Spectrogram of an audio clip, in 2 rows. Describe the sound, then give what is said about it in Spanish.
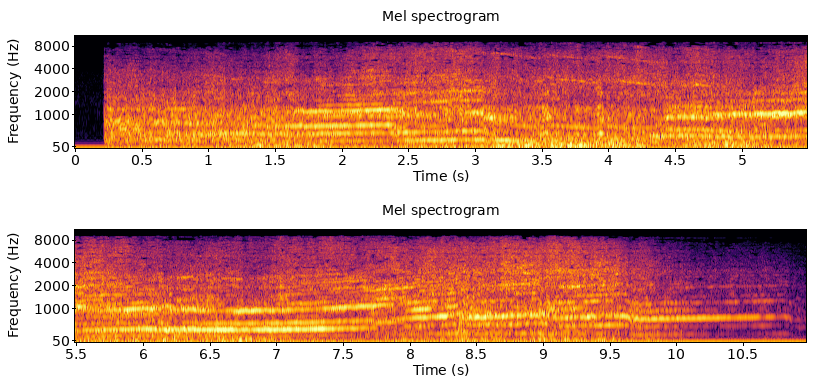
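A high-revving Ferrari Formula 1 car engine gives a shrill, sustained whine whose pitch wavers up and down for about eleven seconds. It plays alone without talk and eases off slightly at the end. “Es otra cosa, más agudo, más revoluciones, y la verdad es que corre mucho ese motor Ferrari.”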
